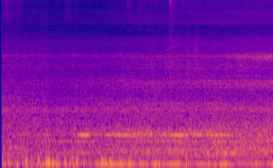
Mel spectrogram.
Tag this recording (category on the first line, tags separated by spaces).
Soundscapes > Urban
city passing tram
